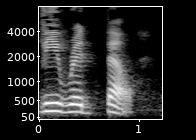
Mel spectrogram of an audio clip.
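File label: "V-RIBBED BELT", English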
